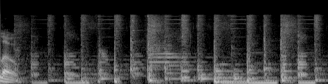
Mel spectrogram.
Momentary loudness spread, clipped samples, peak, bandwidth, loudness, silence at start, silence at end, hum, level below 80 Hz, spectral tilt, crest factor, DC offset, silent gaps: 7 LU; under 0.1%; -6 dBFS; 11 kHz; -26 LUFS; 0 s; 0 s; none; -32 dBFS; -5 dB/octave; 18 dB; under 0.1%; none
